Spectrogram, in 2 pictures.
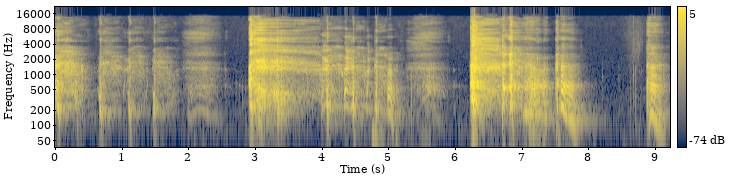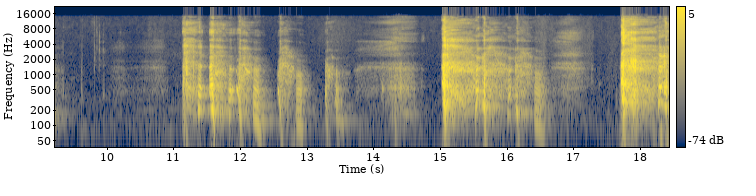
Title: Heavy Chest Cold Wheezing and Coughing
